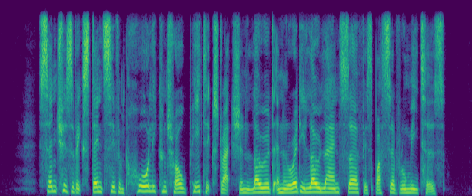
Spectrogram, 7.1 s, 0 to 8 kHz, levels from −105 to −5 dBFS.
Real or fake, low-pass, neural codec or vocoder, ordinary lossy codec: real; 7.2 kHz; none; none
